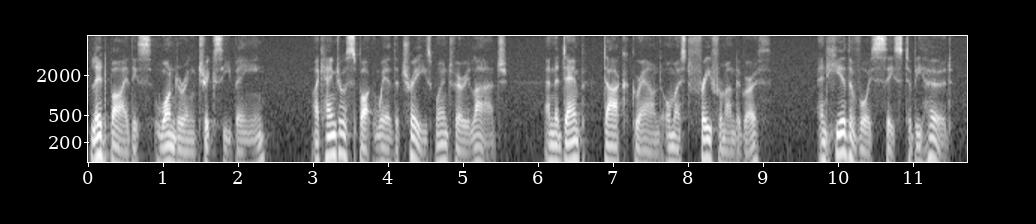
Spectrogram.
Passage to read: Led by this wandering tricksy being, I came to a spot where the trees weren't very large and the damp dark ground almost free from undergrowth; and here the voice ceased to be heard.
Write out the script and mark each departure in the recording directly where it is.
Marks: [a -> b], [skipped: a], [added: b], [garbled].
Led by this wandering tricksy being, I came to a spot where the trees weren't very large and the damp dark ground almost free from undergrowth; and here the voice ceased to be heard.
